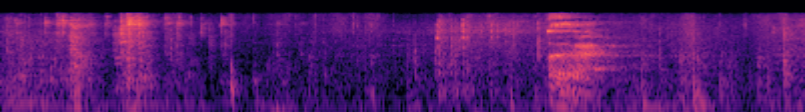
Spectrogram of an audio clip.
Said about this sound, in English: pulls over an old office chair to face him.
